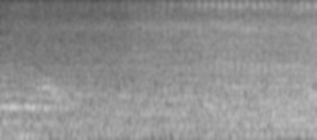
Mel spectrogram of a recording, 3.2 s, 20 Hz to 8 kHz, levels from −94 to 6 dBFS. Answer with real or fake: real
